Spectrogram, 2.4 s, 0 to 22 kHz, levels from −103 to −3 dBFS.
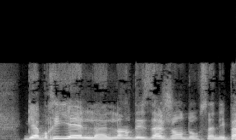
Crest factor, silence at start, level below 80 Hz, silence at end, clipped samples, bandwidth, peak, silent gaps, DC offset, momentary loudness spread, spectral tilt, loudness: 16 dB; 0.25 s; -60 dBFS; 0 s; under 0.1%; 12.5 kHz; 0 dBFS; none; under 0.1%; 8 LU; -5 dB/octave; -15 LUFS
